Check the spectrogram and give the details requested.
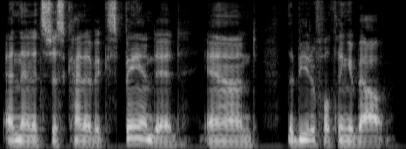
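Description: A man in his thirties, a social worker, answering interview questions in a relaxed, halting way with many fillers. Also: deep voice, dull audio. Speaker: guest, clinical social worker.

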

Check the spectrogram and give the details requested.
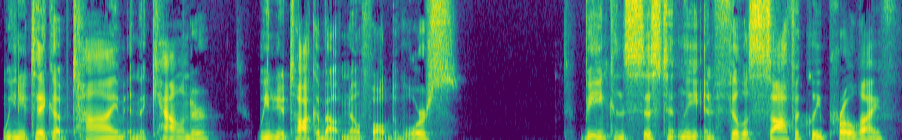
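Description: A man's voice: low-pitched, animated, moderate pace, darkish tone. A man hosting a podcast, delivering an impassioned political monologue in an emphatic, rhetorical way with repeated phrases for stress. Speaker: podcast host and political commentator.

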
